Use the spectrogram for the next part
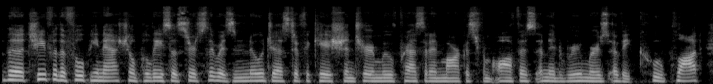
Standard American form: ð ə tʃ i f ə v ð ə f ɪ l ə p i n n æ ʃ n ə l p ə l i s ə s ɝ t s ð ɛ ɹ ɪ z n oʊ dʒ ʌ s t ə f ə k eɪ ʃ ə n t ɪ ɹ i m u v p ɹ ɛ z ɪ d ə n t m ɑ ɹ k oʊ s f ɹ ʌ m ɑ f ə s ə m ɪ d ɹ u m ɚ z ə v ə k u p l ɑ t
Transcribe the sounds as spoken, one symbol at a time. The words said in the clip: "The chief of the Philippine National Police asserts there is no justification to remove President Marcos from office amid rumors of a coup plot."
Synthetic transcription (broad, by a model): ð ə tʃ i f ə v ð ə f ɪ l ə p i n n æ ʃ n l p ə l i s ə s ɝ t s ð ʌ ɹ ɪ z n oʊ dʒ ʌ s t ə f ə k eɪ ʃ ə n t ɪ ɹ i m u v p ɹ ɛ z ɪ d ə n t m ɑ ɹ k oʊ s f ɹ ʌ m ɑ f ə s ə m ɪ d ɹ u m ɚ z ə v ə k u p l ɑ t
